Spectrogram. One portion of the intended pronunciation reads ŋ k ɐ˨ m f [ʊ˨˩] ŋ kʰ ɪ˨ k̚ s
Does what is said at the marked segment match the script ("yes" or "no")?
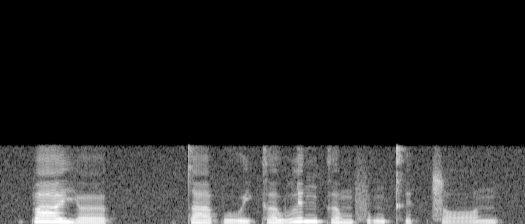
yes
